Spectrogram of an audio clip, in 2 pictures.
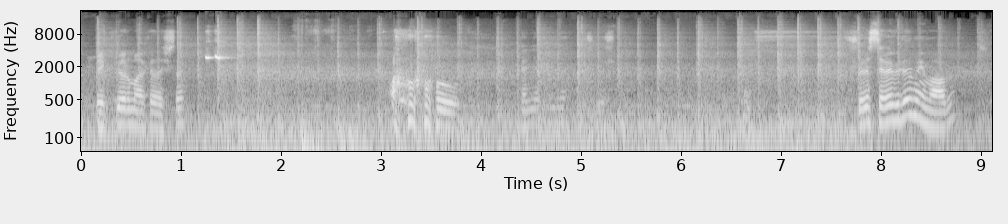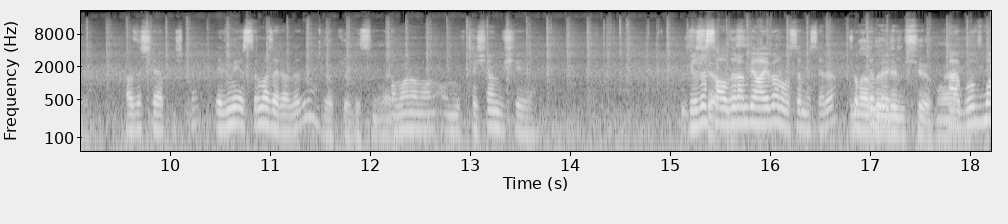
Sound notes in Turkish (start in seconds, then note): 1.1 Islık sesi; 2.2 Aksiyon müzik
